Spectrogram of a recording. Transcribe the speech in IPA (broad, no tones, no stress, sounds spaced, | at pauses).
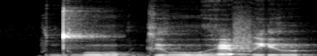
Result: dʱ u | kʲ uː ɦ ɛ f i ɾʲ ɯ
